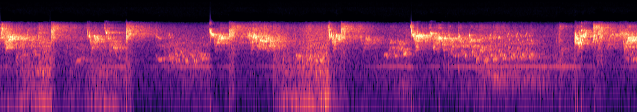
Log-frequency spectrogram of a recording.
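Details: A parrot's breeding sound: repeated bursts of grating squawks and chirpy twitters, roughly every second or so, over a faint steady hum.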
